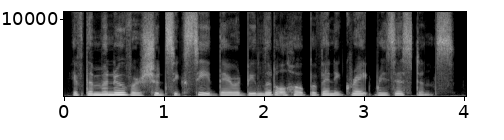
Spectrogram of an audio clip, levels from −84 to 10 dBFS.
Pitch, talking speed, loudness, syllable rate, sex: 190 Hz, 210 wpm, -18 LUFS, 6.1 syllables/s, female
